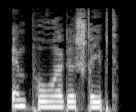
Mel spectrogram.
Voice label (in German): "emporgestrebt", german; adjectives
